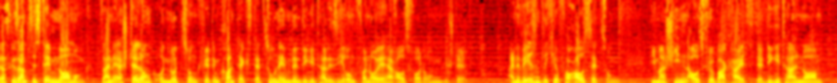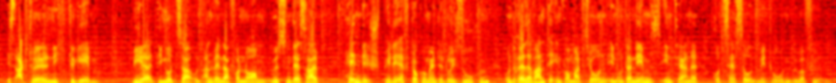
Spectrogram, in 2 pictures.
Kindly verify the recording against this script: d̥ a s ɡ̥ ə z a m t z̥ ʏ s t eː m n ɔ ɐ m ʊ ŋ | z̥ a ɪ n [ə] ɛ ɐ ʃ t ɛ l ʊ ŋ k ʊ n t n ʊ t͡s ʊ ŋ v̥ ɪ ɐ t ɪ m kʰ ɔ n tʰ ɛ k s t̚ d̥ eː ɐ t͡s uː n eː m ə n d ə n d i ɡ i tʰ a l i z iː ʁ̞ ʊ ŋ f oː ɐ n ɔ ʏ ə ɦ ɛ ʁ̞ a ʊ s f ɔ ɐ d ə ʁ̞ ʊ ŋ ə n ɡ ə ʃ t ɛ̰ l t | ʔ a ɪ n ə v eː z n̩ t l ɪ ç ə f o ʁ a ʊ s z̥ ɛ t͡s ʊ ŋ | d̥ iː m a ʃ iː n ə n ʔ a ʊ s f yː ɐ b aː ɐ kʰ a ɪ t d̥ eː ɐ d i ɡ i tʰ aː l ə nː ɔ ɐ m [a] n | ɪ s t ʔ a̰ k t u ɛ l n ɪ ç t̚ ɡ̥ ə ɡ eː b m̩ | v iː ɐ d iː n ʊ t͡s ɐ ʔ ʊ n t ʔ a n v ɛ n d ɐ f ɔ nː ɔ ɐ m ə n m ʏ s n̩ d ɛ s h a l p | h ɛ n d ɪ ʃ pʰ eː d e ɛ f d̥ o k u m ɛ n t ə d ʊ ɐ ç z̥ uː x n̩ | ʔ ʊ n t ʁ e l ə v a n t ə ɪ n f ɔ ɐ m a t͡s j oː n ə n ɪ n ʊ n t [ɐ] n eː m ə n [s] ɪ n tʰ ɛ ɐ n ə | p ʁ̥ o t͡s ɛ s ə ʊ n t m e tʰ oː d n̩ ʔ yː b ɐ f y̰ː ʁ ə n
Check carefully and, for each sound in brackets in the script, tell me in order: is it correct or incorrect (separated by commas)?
correct, incorrect, correct, correct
